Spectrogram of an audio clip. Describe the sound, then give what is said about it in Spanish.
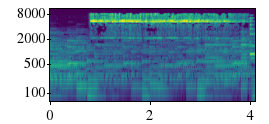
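Alarm clock ringing at 6:30 in the morning, a bright, continuous metallic ringing that holds steady and loud for about four seconds with no talk over it. “Suena el despertador. Son las 6:30 de la mañana.”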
